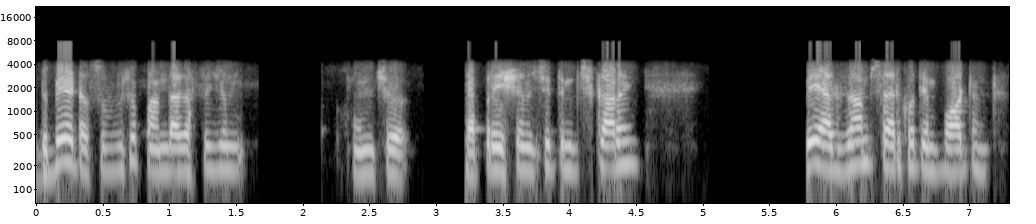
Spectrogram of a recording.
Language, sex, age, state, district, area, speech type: Kashmiri, male, 18-30, Jammu and Kashmir, Shopian, urban, conversation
